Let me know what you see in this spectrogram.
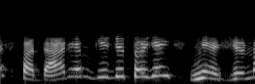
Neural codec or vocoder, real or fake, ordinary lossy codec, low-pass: codec, 16 kHz, 8 kbps, FunCodec, trained on Chinese and English, 25 frames a second; fake; MP3, 64 kbps; 7.2 kHz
